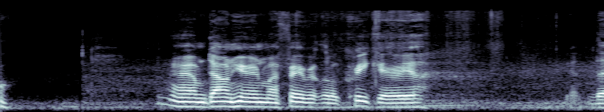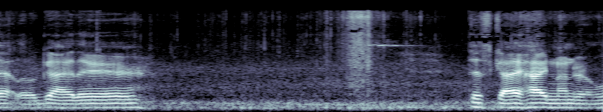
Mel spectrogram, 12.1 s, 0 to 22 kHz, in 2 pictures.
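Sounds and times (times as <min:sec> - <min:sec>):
rustle in dry leaves: 0:01.3 - 0:12.0.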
